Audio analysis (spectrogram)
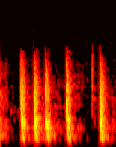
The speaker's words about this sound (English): Say, that sounds like the Harvard knock. Come in.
